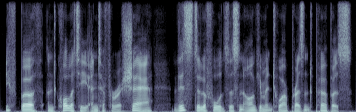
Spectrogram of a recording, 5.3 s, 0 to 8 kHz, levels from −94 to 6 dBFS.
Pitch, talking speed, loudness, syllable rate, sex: 100 Hz, 200 wpm, -20 LUFS, 5.8 syllables/s, male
